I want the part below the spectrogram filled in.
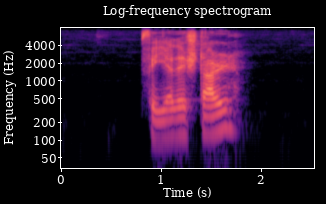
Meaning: stable (for horses)
- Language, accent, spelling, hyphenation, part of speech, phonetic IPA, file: German, Austria, Pferdestall, Pfer‧de‧stall, noun, [ˈp͡feːɐ̯dəˌʃtal], De-at-Pferdestall.ogg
